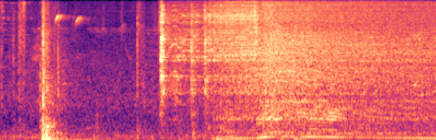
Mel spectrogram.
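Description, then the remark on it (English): A sharp thump, then a van engine roars, revving steadily louder as it drives off from the parking lot of a commercial fishing store in Portsmouth, with no voices. “Get in the van and be quick about it.”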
